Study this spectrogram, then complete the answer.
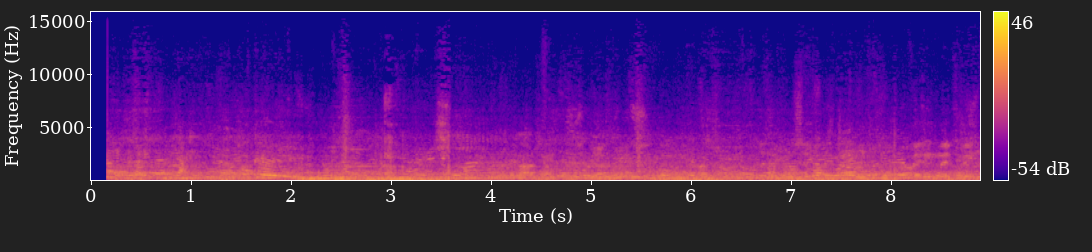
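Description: An accordion plays a lively tune outdoors.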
